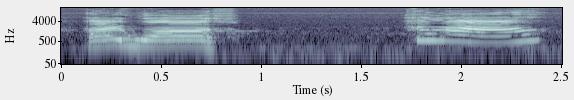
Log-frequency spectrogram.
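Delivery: high, loud teasing sing-song; loud high mock greeting to a wasp; taunting wasp. Real, not acted.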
